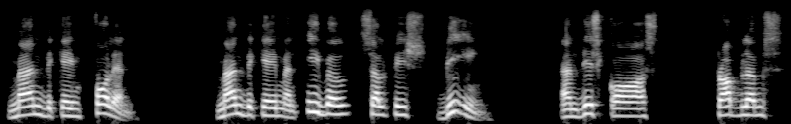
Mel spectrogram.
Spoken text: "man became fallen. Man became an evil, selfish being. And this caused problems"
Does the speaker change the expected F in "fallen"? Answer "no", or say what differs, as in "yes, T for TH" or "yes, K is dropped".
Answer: no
